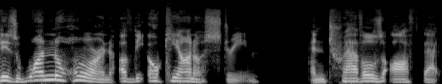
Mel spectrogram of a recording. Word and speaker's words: Okeanos: that it originated from Oceanus would be how you would see it if you were pronouncing it in modern English, or Okeanos, if you were looking at it in probably a closer to correct pronunciation, and that it is cold.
